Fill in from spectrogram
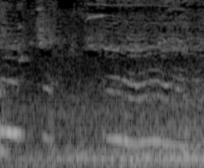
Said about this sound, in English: Dog still whining about tent.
